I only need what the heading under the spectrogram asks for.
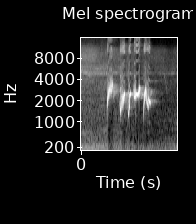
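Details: Decoy red-whiskered bulbul singing to call wild rivals in to fight: one short, loud phrase of five bright, warbling notes, the first higher and the rest dipping and rising quickly, lasting under a second.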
